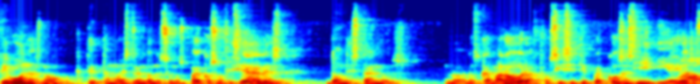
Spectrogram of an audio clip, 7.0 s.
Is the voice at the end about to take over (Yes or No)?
No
